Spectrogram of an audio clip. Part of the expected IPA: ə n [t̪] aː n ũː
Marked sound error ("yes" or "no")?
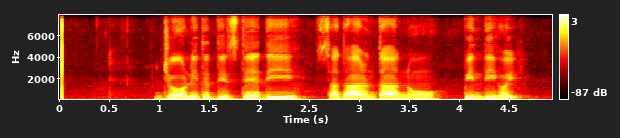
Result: no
